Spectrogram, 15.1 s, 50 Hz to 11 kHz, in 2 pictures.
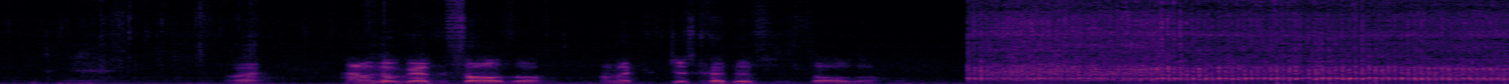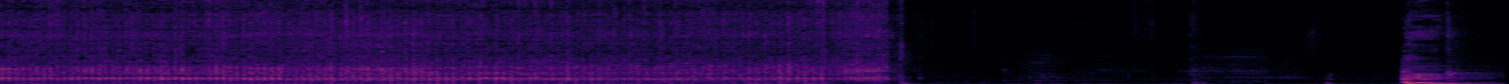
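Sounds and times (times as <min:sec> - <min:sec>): reciprocating saw cutting: 0:04.9 - 0:12.2.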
